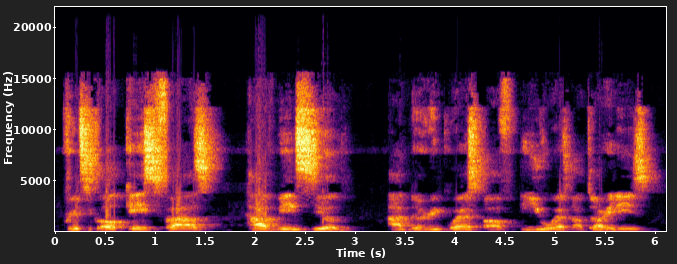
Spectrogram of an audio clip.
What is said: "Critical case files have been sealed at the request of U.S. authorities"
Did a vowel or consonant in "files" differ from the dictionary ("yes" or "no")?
yes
